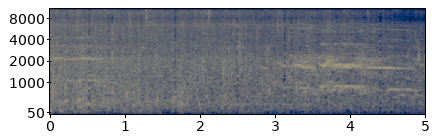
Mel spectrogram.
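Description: A rooster crows faintly a little past the middle, over a steady hiss of flowing floodwater.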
